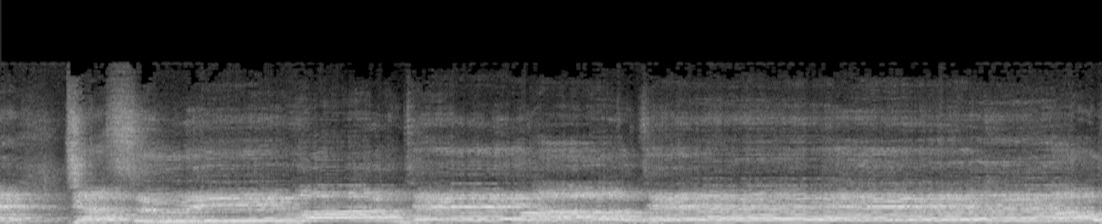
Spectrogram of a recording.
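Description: Male vocal quartet singing a cappella in sustained close-harmony chords, with a brief break and a sharp hissy consonant about half a second in.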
